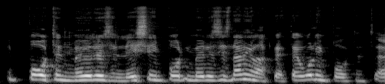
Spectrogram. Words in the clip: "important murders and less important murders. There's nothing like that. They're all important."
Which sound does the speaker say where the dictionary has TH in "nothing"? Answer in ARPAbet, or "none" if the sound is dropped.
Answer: TH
